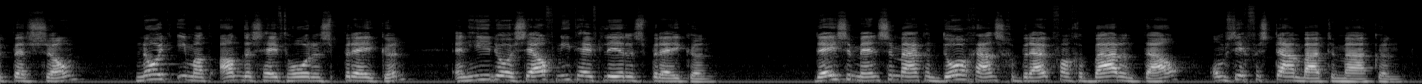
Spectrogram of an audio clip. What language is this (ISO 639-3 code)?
nld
